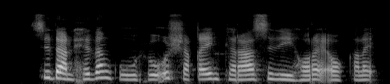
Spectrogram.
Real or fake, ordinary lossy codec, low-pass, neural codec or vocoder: fake; AAC, 48 kbps; 10.8 kHz; vocoder, 44.1 kHz, 128 mel bands every 512 samples, BigVGAN v2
